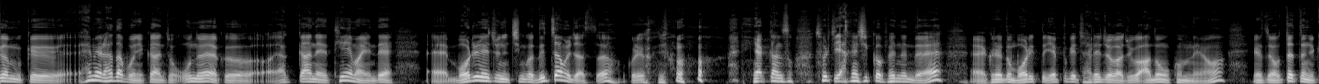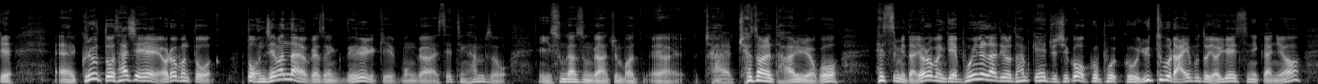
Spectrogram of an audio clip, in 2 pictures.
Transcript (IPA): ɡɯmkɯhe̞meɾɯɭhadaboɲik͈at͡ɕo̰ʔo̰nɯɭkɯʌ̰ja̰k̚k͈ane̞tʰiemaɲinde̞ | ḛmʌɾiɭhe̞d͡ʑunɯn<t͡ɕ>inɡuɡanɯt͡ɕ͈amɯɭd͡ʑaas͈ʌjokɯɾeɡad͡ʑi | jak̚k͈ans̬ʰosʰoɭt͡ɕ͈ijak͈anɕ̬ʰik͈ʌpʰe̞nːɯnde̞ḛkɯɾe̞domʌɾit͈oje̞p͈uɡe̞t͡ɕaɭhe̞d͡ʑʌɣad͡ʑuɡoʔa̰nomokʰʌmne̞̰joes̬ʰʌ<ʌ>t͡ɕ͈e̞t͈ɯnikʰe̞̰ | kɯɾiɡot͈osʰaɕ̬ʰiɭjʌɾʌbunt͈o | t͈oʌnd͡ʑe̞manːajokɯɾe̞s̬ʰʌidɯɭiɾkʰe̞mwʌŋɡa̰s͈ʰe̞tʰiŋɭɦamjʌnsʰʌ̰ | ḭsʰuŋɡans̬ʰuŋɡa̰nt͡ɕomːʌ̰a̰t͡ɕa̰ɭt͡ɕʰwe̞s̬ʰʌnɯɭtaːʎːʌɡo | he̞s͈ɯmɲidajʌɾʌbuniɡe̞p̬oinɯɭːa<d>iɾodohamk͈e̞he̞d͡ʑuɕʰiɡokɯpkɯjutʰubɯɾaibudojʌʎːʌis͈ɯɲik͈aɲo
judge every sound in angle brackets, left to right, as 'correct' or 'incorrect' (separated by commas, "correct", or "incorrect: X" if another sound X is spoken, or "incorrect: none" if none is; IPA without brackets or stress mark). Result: incorrect: t͡ɕʰ, correct, correct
